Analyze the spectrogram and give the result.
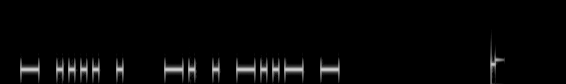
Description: Morse code, heard as a keyed tone, about 20 wpm, 700 Hz. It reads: THE NEXT
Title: Sets of 6 Words - 20wpm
